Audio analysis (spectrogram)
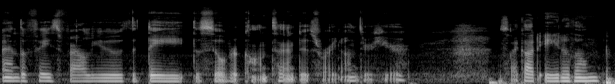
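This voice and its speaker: With a non-native accent, a woman speaks at a moderate pace. Her voice is very deep and low in pitch. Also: ordinary pitch variation. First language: not English. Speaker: coin collector video host. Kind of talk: casual show-and-tell tutorial. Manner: halting, many fillers.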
